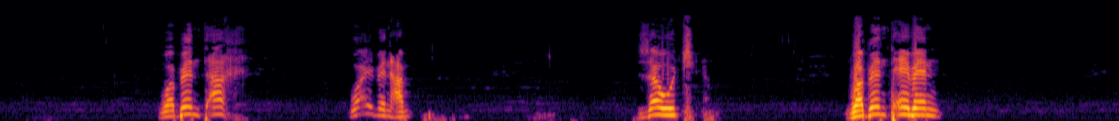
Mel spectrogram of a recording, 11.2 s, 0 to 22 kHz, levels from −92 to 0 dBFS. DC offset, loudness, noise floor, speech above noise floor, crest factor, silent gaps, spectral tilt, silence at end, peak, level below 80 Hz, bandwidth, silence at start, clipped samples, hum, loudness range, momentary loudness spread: under 0.1%; -19 LUFS; -75 dBFS; 56 dB; 22 dB; none; -7 dB/octave; 1.85 s; -2 dBFS; -46 dBFS; 9.4 kHz; 1.6 s; under 0.1%; none; 14 LU; 19 LU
